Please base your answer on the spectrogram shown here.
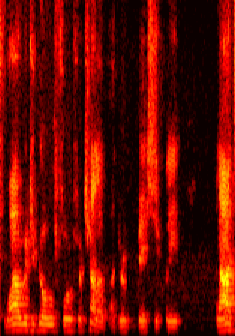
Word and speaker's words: Chalobah: Yeah, we're being linked with Chelsea's Chalobah, I believe is how you say his name, the English talent.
